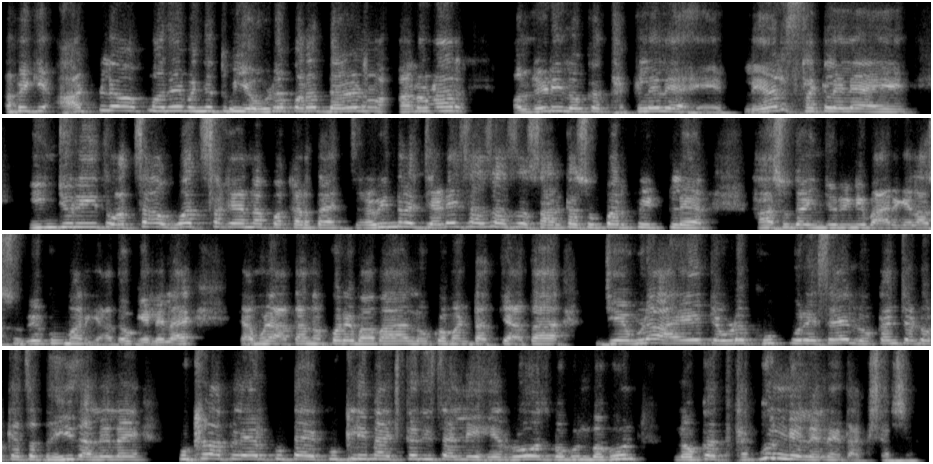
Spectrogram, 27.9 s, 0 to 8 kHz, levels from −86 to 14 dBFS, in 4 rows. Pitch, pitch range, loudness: 225 Hz, 205-255 Hz, -19 LUFS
